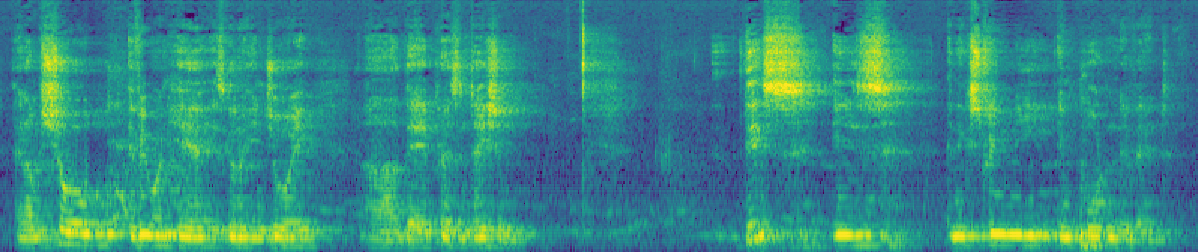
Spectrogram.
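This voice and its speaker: There is audible room echo and noticeable background noise. A man speaks with long, frequent pauses. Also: fairly slow pace. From India. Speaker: state politician. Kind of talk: welcome speech at event. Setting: stage with audience.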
